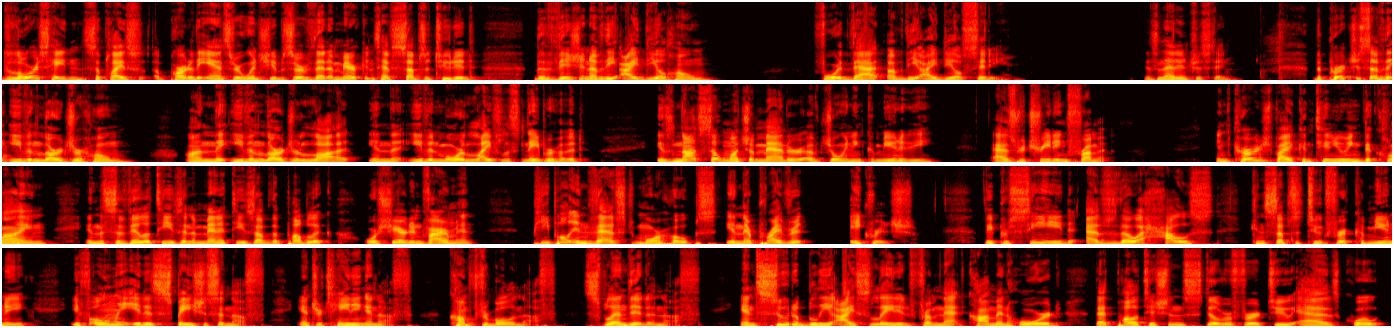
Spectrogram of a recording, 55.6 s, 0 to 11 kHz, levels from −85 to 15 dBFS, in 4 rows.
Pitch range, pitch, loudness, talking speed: 135-185 Hz, 155 Hz, -19 LUFS, 130 wpm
